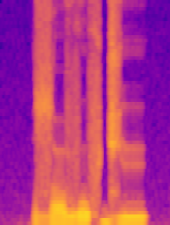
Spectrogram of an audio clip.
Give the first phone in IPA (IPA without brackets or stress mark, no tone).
zˤ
